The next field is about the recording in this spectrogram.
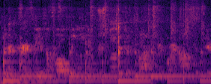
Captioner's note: speaker's voice trailing off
